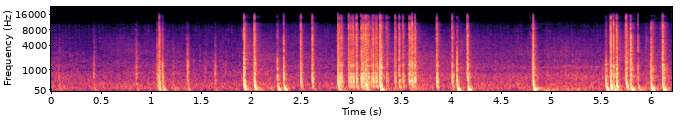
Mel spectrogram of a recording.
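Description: Aerial fireworks shells bursting in a string of sharp bangs and crackles. A dense flurry comes about three seconds in and another near the end, with single reports in between.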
